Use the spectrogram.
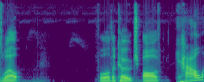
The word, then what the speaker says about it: Cau: for the coach of Cal, I think is how you pronounce his name. C-A-U. I assume that's Cal, like Macau.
